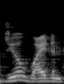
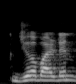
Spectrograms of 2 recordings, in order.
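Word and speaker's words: Joe Biden: और जो प्रेसिडेंट है तो उनका नाम जियो बाइडेन है, ठीक है। उसके बाद होता है जो बाइडेन बोल सकते हैं या फिर जॉय बाइडेन बोल सकते हैं, ठीक है। तो ये प्रोनाउंसिएशन के ऊपर डिपेंड करता है।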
